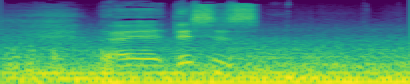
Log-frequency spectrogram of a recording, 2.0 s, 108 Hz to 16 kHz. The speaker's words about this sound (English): Let's change lanes and go. God, I love that supercharger whine. Is that not the best? Let's do it again. That is how you pass people when merging onto the 5 freeway.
